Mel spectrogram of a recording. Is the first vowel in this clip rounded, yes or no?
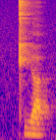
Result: no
